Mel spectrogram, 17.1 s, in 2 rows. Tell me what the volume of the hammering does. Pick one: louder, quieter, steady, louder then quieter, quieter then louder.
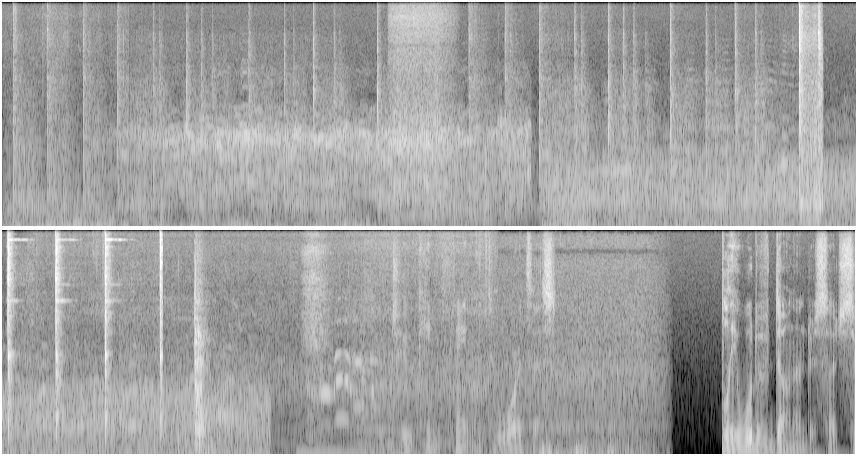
louder.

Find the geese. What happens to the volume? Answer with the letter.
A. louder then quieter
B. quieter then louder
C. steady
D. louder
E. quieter
C.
